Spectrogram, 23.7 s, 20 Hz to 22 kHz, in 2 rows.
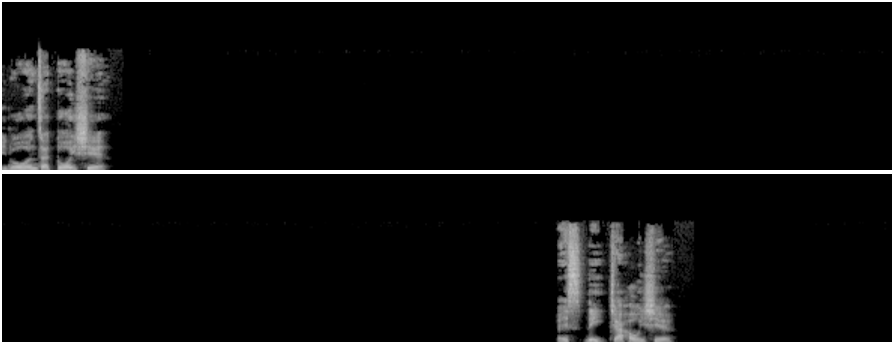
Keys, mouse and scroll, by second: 2.0 s, 7.2-8.1 scroll down 5, 7.7 shift+middle click, 8.9 click, 9.1 middle click, 9.9 alt+click, 10.5 click, 11.0 alt+click, 11.7 alt+shift+click, 12.1 middle click, 12.7-13.8 scroll up 1, 13.8 alt+shift+click, 14.2 scroll up 1, 14.2 middle click, 15.1 alt+shift+click, 16.8 KP_1.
